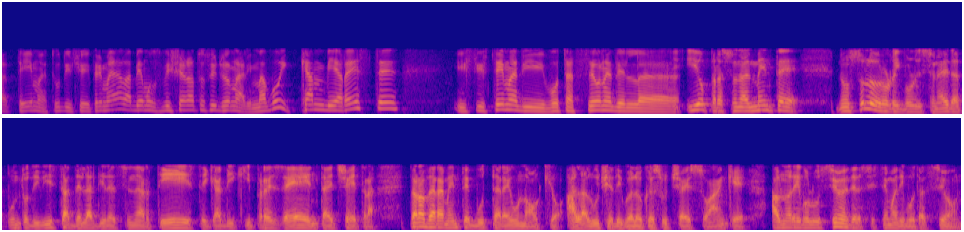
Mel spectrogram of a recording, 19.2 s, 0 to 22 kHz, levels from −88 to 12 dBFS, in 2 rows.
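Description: Speech, heard through a call path whose sound stops at 4 kHz, which fits a narrowband telephone codec such as G.711. The fault is automatic gain rising. From 0.19 s to 10.19 s, the level climbs steadily by about 20 dB. Voice and background swell together. The gain control judged the input too quiet and raised it gradually.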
